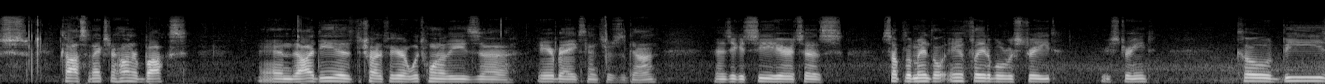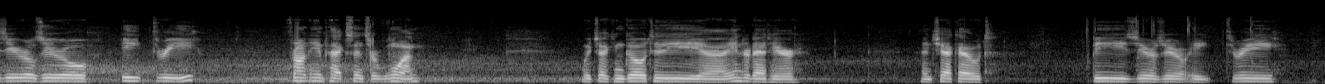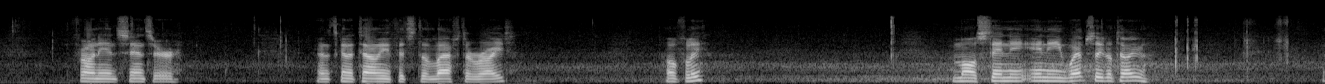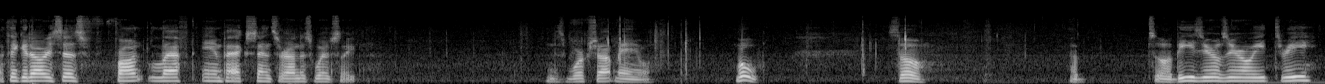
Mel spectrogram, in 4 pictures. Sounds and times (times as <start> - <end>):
Speech: 0.0 - 1.9, 2.6 - 11.6, 12.4 - 15.3, 16.1 - 17.5, 19.1 - 21.4, 22.4 - 23.3, 24.1 - 26.1, 27.2 - 28.4, 29.6 - 31.7, 33.2 - 33.6, 36.0 - 38.1, 39.7 - 43.4, 45.2 - 46.4, 47.1 - 47.4, 48.6 - 49.1, 50.4 - 50.6, 51.2 - 53.0.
